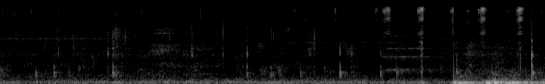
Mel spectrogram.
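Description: Besan batter being stirred by hand in a bowl of buttermilk: soft, scattered clicks and scrapes of the utensil against the bowl. About four and a half seconds in, a louder low knocking and thumping as the bowl is handled.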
